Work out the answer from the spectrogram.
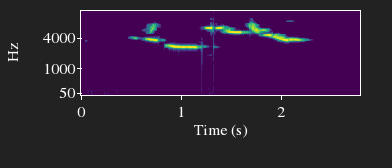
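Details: A single Eastern meadowlark song: a thin opening whistle, a lower steady note, then bright slurred whistles climbing high and sliding down, in a quiet setting.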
